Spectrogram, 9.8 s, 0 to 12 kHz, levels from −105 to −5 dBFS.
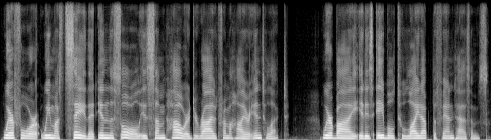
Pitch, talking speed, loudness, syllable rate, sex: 195 Hz, 155 wpm, -18 LUFS, 4.3 syllables/s, female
